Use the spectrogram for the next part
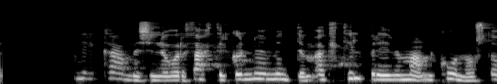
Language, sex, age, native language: Icelandic, female, 40-49, Icelandic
